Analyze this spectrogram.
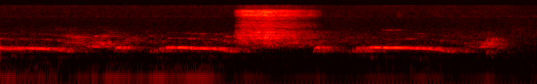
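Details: Puter Pelung dove with a gentle lure call: a chain of low, even coos rising and falling in smooth waves, broken once by a loud burst of hissing noise.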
